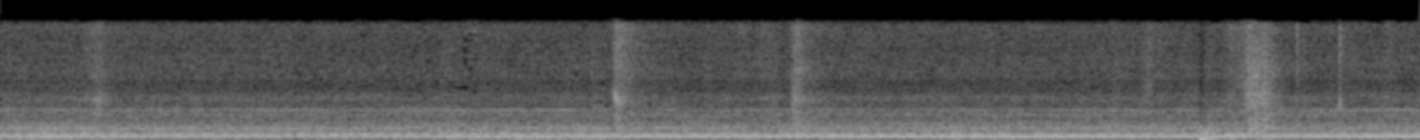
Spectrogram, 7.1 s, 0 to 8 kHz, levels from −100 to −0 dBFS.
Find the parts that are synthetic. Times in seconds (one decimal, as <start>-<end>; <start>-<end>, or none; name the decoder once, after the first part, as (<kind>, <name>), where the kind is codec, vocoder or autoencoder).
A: 0.0-1.5 (autoencoder, DAC-VAE); 2.4-7.1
